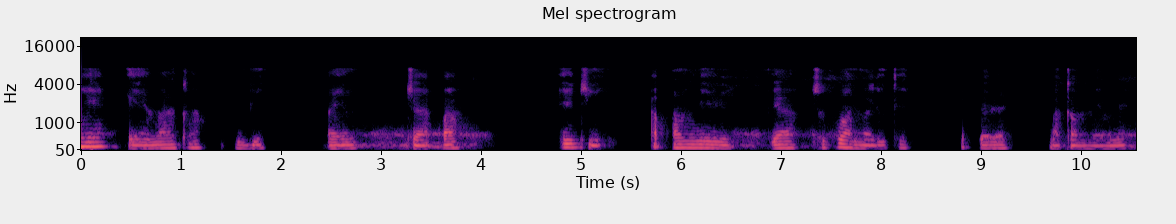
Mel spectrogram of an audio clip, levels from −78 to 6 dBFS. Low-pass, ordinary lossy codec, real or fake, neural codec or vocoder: 7.2 kHz; none; fake; codec, 16 kHz, 2 kbps, FreqCodec, smaller model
